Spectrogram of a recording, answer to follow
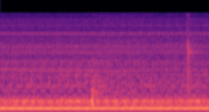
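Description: Bedini-style SSG monopole pulse motor running steadily: a constant hum, one strong low tone with a few fainter overtones above it.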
